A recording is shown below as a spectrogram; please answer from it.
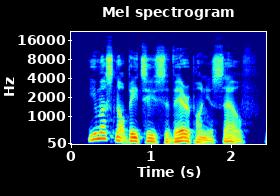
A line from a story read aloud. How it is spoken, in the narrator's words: replied Elizabeth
